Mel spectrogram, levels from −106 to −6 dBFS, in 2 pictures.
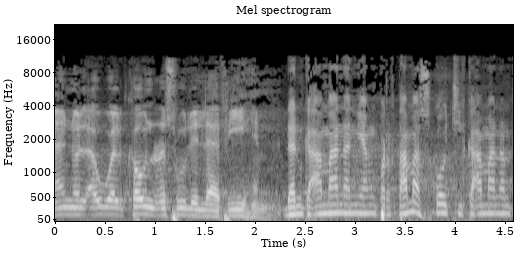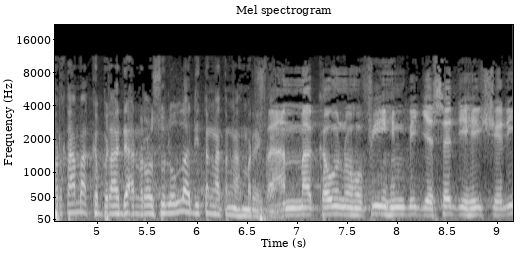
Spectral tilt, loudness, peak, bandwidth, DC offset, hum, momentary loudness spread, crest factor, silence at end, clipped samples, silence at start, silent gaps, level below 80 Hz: -5 dB/octave; -26 LUFS; -6 dBFS; 11.5 kHz; under 0.1%; none; 4 LU; 20 dB; 0 s; under 0.1%; 0 s; none; -44 dBFS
